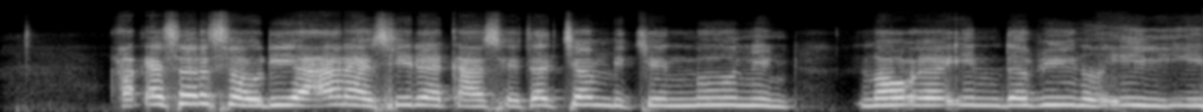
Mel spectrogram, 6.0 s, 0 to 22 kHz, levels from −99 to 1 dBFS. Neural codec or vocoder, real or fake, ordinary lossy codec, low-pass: codec, 44.1 kHz, 2.6 kbps, SNAC; fake; none; 14.4 kHz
